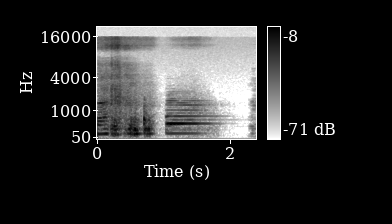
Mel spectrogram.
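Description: A single string plucked on a homemade three-string fretless lute strung with guitar strings, about a second in. The note rings and fades out within a second as the strings are sounded to check their tuning, meant to be a D power chord.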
